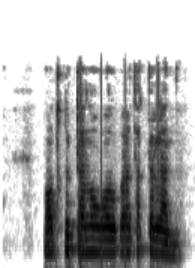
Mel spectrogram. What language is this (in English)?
Uzbek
